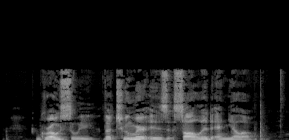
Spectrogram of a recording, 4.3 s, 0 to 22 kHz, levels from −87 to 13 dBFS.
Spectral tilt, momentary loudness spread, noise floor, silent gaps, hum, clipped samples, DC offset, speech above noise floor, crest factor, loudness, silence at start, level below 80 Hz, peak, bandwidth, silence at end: -4.5 dB/octave; 13 LU; -56 dBFS; none; none; under 0.1%; under 0.1%; 35 dB; 20 dB; -21 LUFS; 0.55 s; -62 dBFS; -2 dBFS; 11.5 kHz; 0.4 s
